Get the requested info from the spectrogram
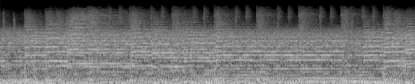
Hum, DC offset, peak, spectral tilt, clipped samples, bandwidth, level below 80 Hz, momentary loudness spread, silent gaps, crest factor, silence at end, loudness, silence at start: none; 0.4%; 0 dBFS; -3.5 dB/octave; under 0.1%; 17 kHz; -24 dBFS; 2 LU; none; 14 dB; 0 s; -14 LUFS; 0 s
